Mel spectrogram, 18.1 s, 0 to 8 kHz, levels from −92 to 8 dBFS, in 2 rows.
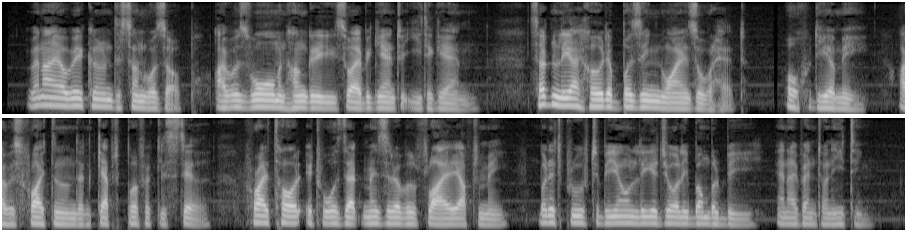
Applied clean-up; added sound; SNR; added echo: none; none; none; none.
